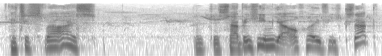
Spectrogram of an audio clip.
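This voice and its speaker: An actress playing an agitated, evasive old lady in a radio drama, defensive and halting in her way of talking. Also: fairly low pitch, animated, fairly bright tone. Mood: defensive, reluctant. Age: older. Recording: faint outdoor nature noise.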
